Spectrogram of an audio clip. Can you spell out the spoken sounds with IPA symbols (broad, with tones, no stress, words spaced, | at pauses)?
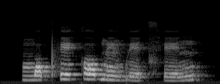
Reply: mɔ˧pʰe˦kɔ˦bẽ˧ be˨˩t͡sʰe˨˦n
